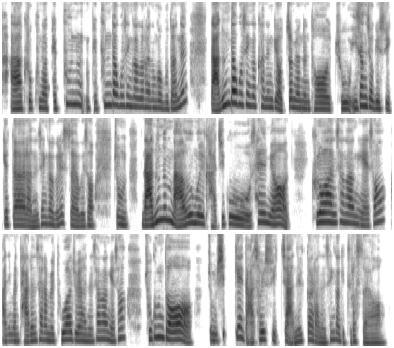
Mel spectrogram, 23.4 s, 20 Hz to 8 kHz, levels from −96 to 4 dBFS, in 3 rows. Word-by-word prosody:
'아 170 +1 +5
그렇구나. 190 +1 -4
베푼 290 - -4 0.2
베푼다고 275 +8 -2
생각을 235 -4 -3
하는 200 -1 -4
것보다는 185 - -2 0.5
나눈다고 305 +3 +6
생각하는 245 -6 -3
게 200 - -1
어쩌면은 180 +3 -1
더 165 -1 +1
좋 170 0 0
이상적일 205 -3 +1
수 170 0 -9
있겠다.'라는 160 -3 -1
생각을 185 -1 -4
했어요. 160 -9 -4
그래서 155 +2 -3 0.4
'좀 175 -3 -2 0.3
나누는 215 - +6
마음을 205 +7 +4
가지고 175 -1 -1
살면 195 -2 +2 0.4
그러한 245 -1 +5
상황에서 225 - -2
아니면 170 +1 -6
다른 175 +2 -3
사람을 185 -3 -4
도와줘야 195 -2 -1
하는 165 -1 -3
상황에서 220 +3 -3 0.4
조금 275 +4 0
더 205 - +6 0.3
좀 180 -1 -5
쉽게 270 - 0
나설 210 -1 -1
수 195 - -7
있지 130 -7 -6
않을까.'라는 155 - -2
생각이 185 -1 -6
들었어요. 120 -4 -6
190 Hz, 290 characters per minute, -23 LUFS, 165-225 Hz, 0.5 s, 나눈다고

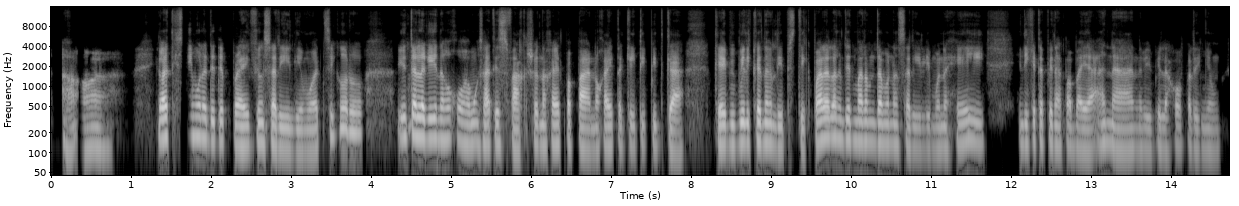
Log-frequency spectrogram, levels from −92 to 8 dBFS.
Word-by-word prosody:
Oo, 115 0 -5 0.8
pero, 155 - +7
at 170 - +4
least, - - -12
'di 175 - -4
mo 175 - +2
nade-deprive 145 -5 +1
yung 140 - +2
sarili 115 -3 +1
mo. 110 0 -3
At - - -7
siguro, 115 - 0 0.4
'yon 170 0 -1
talaga 170 -3 +7
yung 165 -1 +3
nakukuha 155 -3 -1
mong 140 -1 -3
satisfaction, 130 -1 0
na 125 - -2
kahit 130 0 +2
papa'no, 115 0 +2
kahit 125 +1 +1
nagtitipid 125 0 -8
ka, 105 0 +3 0.4
kaya 130 - +5
bibili 140 +1 +1
ka 145 - +4
ng 140 -1 +2
lipstick, 125 -1 -6
para 85 - +7
lang 160 - +1
din 155 -1 0
maramdaman 140 -2 +2
ng 130 - -6
sarili 120 -1 -5
mo 120 - -6
na, 120 - -4
"Hey, 140 +4 -4 0.4
hindi 135 0 -3
kita 140 0 -2
pinapabayaan, 125 0 -2
ah, 115 -1 -1
nabibili 115 0 -8
ko 125 0 -7
pa - - -8
rin 115 0 -10
yung, - - -16
130 Hz, 190 wpm, -22 LUFS, 115-145 Hz, 0.8 s, pero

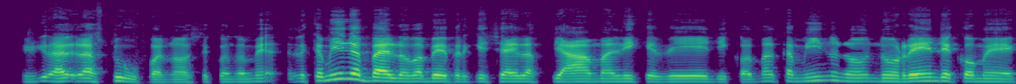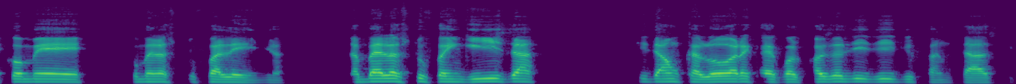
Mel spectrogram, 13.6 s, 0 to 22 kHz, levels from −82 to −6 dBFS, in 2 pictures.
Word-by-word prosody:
Il 125 - -12
gra 145 - +3
ehm, - - 0
la 150 -2 +5
stufa, 125 -5 -3
no, 115 0 -5
secondo 130 +2 -8
me 145 +2 -4
il 145 +2 -9
camino 235 - +4
è 235 - +6
bello 160 -5 +7
vabbè 145 0 +4
perché 140 +1 -6
c'hai 140 +3 +3
la 135 -2 0
fiamma 135 +1 +3
lì 135 -1 -1
che 135 -2 -4
vedi, 130 -1 -1
co 125 - -5
ma 155 - -4
il - - -5
camino 165 +5 -3
non 150 -3 -3
non 150 -1 0
rende 165 +3 +6
come 135 -3 0
come 125 -2 -1 0.3
come 130 +1 -6
la 125 - 0
stufa 125 0 -6
a - - +1
legna. 105 -3 -6 0.4
Una 120 - -7
bella 140 0 +3
stufa 135 -1 -6
in 130 -1 -3
ghisa 135 0 -2 0.6
ti 135 - -19
dà 130 0 -2
un 135 - -7
calore 130 +3 0
che 130 -1 -4
è 120 - -5
qualcosa 125 +2 -5
di 135 0 -8
di 130 +1 -8
di 120 0 -16
fantasti 105 -1 -8
130 Hz, 220 wpm, -25 LUFS, 125-145 Hz, 0.6 s, bello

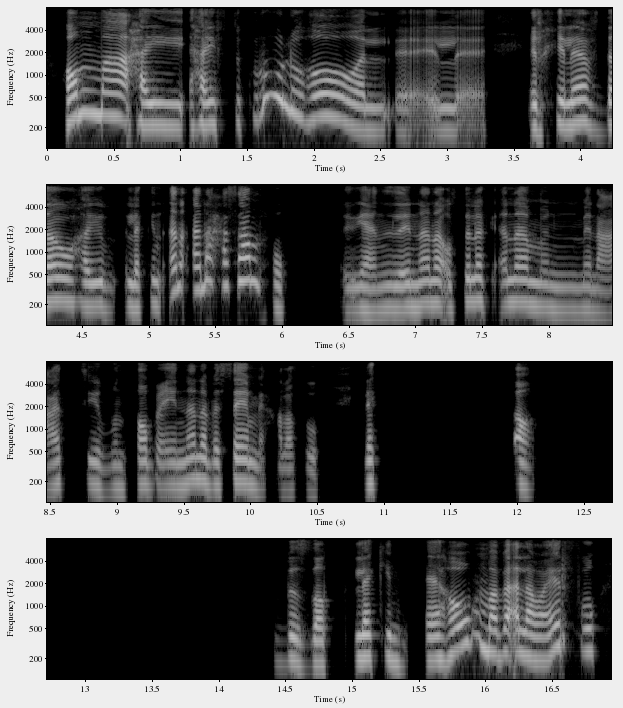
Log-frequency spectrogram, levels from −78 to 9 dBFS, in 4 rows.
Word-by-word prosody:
هُم 300 +4 +6
هي 215 -7 +4
هييفتكروا 225 - 0
له 320 - +2
هو 265 -5 +3
ال 185 -1 -4
ال 180 0 -5 0.4
الخلاف 220 +1 +2
ده 220 +5 +5
وهي 195 -4 -1
لكن 190 +2 -3
أنا 305 - +3
أنا 370 +6 +2
هاسامحه 360 - +2 0.4
يعني، 170 +1 -4
لإن 185 +2 0
أنا 205 0 +2
قُلت 185 +4 -7
لَك 220 -3 -2
أنا 215 +1 0
من 175 -3 -6
من 170 -2 -8
عادتي 180 +3 -5
ومن 165 +1 -13
طبعي 175 -2 -3
إن 175 +2 -5
أنا 210 0 0
باسامح 180 0 -2
على 150 -1 -8
طول، 145 -3 -15 0.4
لك 190 - -1 1.1
آه. - - +1 2.3
بالضبط، 175 -2 -2
لكن 205 -3 0 0.2
هُم 240 +6 +3
بقى 240 0 +5
لو 210 -3 +5
عرفوا 255 +3 0
200 Hz, 135 wpm, -24 LUFS, 180-230 Hz, 2.3 s, هُم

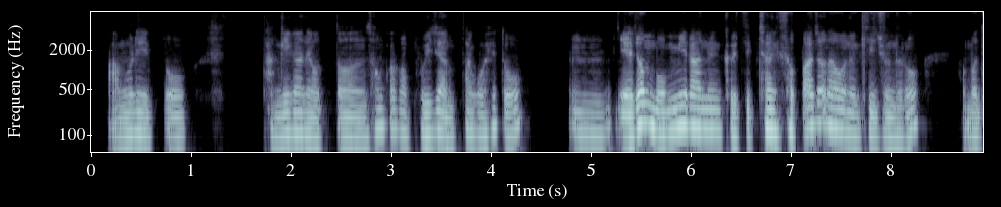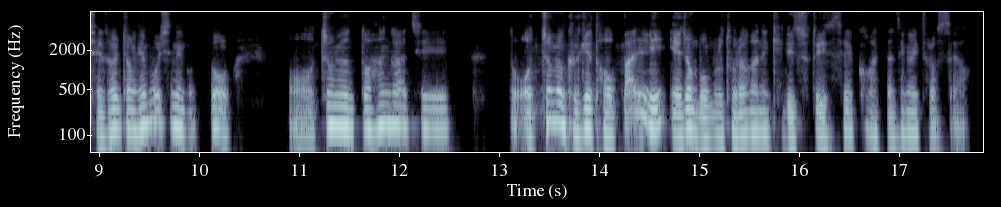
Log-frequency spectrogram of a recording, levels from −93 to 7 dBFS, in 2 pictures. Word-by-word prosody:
아무리 100 +2 -1
또 95 0 -2 0.8
단기간에 105 +1 -1
어떤 95 +1 -2
성과가 120 0 -4
보이지 105 +2 +1
않다고 105 +1 -3
해도 105 -3 -2 0.5
음 105 +1 -5
예전 145 +10 +7
몸이라는 125 +1 +4
그 105 -3 -2
집착에서 115 +2 +1
빠져나오는 125 -4 +2
기준으로 95 +4 -2 0.4
한번 105 - -2
재설정해 120 +6 +1
보시는 140 -4 0
것도 115 +2 -3 0.6
어 - - -7
어쩌면 140 -2 +4
또 130 - +1
1 145 +4 +2
가지 135 -3 -1 0.6
또 - - -5
어쩌면 160 -2 +1
그게 130 -2 +3
더 105 -4 -1
빨리 125 +7 +2
예전 110 +3 +4
몸으로 100 +1 -1
돌아가는 110 +2 -1
길일 100 -2 -5
수도 100 - -6
있을 95 +4 -5
것 115 - -16
같다는 100 -2 -7
생각이 110 +1 -3
들었어요. - - -11
110 Hz, 320 characters per minute, -25 LUFS, 100-130 Hz, 0.8 s, 예전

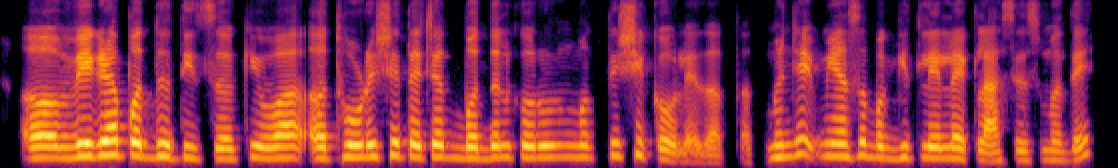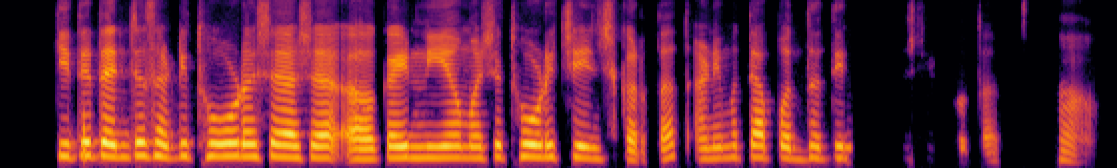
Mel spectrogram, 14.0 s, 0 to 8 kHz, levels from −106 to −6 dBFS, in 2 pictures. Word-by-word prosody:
अ, 190 - +2 0.2
वेगळ्या 225 +3 +8
पद्धतीच 215 -5 +1 0.2
किंवा 195 -1 +2
अ, 190 - +2
थोडेशे 215 +2 +2
त्याच्यात 215 0 +2
बदल 195 +2 0
करून 205 0 0
मग 210 - -4
ते 230 - -2
शिकवले 250 0 -5
जातात. - - -12
म्हणजे 210 +5 -2
मी 225 0 -2
असं 220 +1 -1
बघितलेलं 195 0 -3
आहे 185 - +1
क्लासेस 155 +2 -5
मध्ये 165 +1 -6 0.5
की 230 - -1
ते 240 - +4
त्यांच्यासाठी 225 0 +2
थोडेसे 225 0 +2
अशा 200 0 +2
अ, 180 -2 +1
काही 200 0 +4
नियम 200 0 -1
असे 195 +2 -3
थोडे 215 -1 +3
चेंज 195 -4 -3
करतात 180 +5 -7
आणि 180 +1 -6
मग 205 +1 -9
त्या 210 - +3
पद्धतीने 195 +1 -6 0.4
शिकवतात. - - -21 0.4
हां. - - -15
205 Hz, 165 wpm, -22 LUFS, 195-220 Hz, 0.5 s, वेगळ्या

